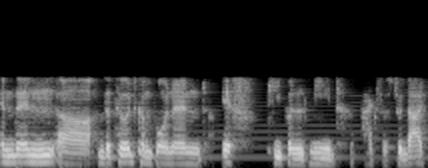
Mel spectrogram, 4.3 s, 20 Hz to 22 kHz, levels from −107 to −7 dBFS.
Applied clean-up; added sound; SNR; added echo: classical method log-MMSE.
